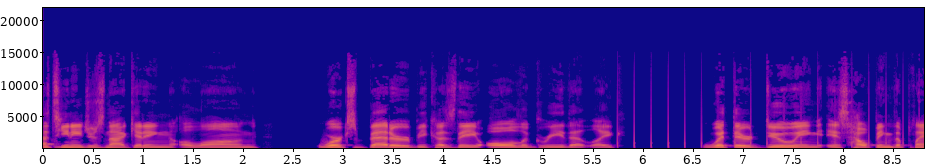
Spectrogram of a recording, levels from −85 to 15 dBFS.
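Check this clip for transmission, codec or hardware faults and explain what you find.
There is one fault, a train of clicks. From 5.74 s to 8.77 s, something, likely electrical interference or a struggling interface, injects a steady pulse about 6 times per second. Roughly twenty identical clicks sit around 10 dB above the speech, ticking evenly through words and pauses alike until the end.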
